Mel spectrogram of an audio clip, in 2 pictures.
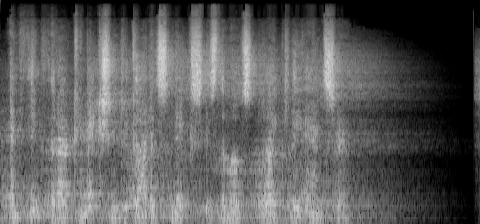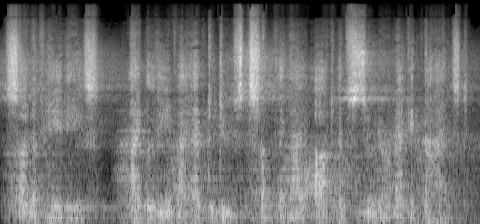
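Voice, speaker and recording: An ancient primordial being from a video game, with a very low voice soaked in cavernous, otherworldly reverb. It speaks in measured, stately, archaic phrases, serene and inscrutable, while loud music plays behind it. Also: male voice. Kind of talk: scripted video game character dialogue.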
